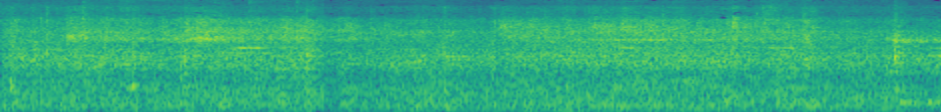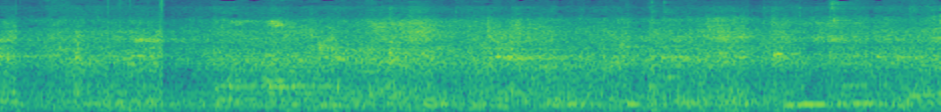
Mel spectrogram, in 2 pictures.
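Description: Indian Railways passenger coaches rolling slowly past on an arriving express, a steady rumble of wheels on rails with clattering over the rail joints.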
